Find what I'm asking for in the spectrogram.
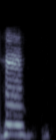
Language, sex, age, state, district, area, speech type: Bengali, female, 45-60, West Bengal, Darjeeling, urban, conversation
